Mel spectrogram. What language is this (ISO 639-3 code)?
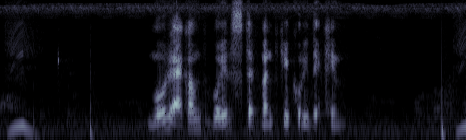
ben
